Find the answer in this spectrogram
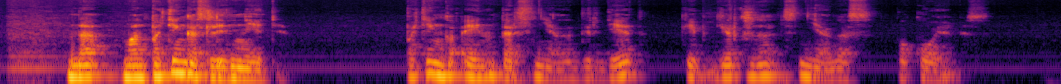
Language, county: Lithuanian, Vilnius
